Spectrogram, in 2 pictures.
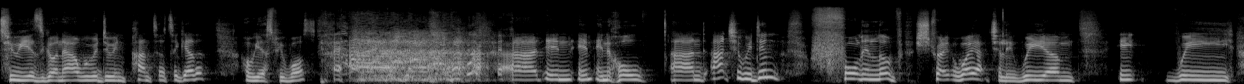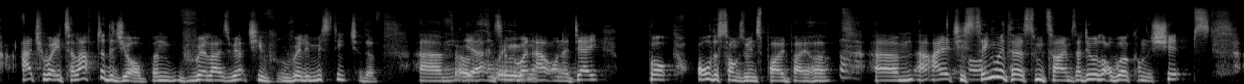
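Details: Adult male singer with a lifelong stammer, bullied for his speech as a child and still mocked as an adult. Finding: stuttering.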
